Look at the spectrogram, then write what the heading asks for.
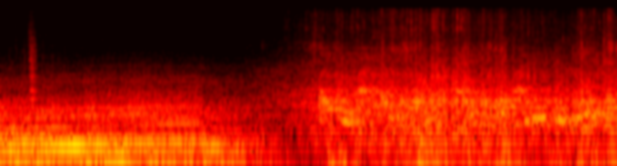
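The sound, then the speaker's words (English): A car drives along with a steady, deep engine rumble; midway the tone drops away and a louder, broad rushing noise takes over for the rest. “Perfect weather for driving. Just drive.”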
